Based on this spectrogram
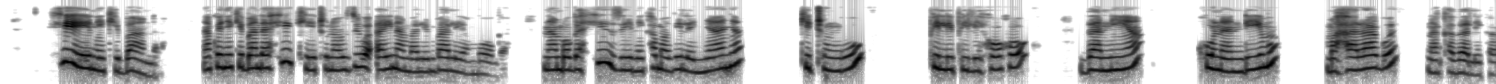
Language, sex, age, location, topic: Swahili, female, 25-35, Nakuru, finance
